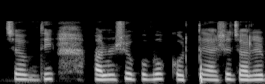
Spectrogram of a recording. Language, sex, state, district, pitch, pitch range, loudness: Bengali, female, West Bengal, Kolkata, 225 Hz, 215-240 Hz, -18 LUFS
